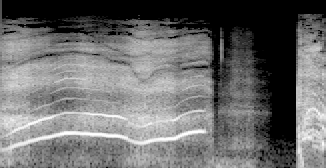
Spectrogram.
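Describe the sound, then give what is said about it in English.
A wheezing gasp from someone who has accidentally inhaled a hair: a loud, squeaky, strained vocal tone held for about two seconds with a wavering pitch, then silence, then a short rough burst. “Sorry. I think I inhaled a hair.”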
